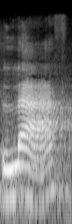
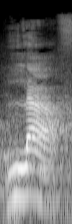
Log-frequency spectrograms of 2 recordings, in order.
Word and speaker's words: laugh: Aquí tienes laugh, que es reírse. Note que termina en las letras G y H, pero el sonido es F, laugh.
